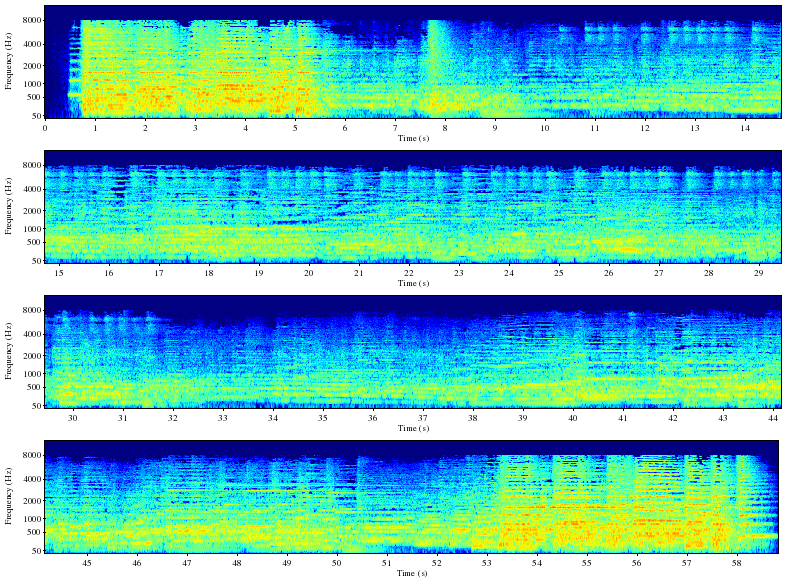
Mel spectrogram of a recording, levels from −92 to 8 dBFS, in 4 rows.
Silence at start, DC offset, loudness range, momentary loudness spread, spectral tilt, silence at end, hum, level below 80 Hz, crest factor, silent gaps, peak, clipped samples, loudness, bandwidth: 0.45 s; under 0.1%; 21 LU; 21 LU; -3 dB/octave; 0 s; none; -52 dBFS; 22 dB; none; 0 dBFS; under 0.1%; -19 LUFS; 8.4 kHz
